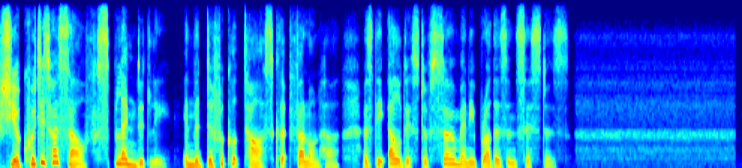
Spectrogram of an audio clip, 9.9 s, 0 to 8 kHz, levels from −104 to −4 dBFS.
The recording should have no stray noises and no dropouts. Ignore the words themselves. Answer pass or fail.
pass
